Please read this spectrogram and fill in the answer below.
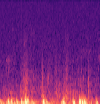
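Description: Handling noise from a handheld microphone as it is passed to an audience member: an uneven string of low, dull thumps and rubbing.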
